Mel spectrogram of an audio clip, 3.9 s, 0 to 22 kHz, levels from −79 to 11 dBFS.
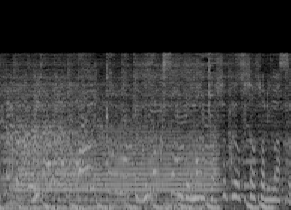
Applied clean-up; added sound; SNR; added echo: none; Brass instrument; 5 dB; reverberation time 0.9 s.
